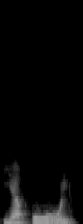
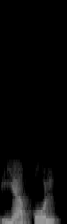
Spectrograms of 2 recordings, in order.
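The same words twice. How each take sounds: First: The second vowel is stretched long. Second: The second vowel is short. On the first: The speaker calls it right. "Estiramos la, wa- eh, la dhamma" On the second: The speaker calls it wrong. "En vez de decir yaqul"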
